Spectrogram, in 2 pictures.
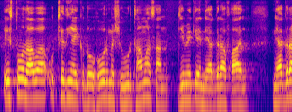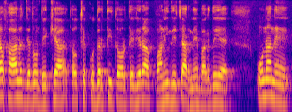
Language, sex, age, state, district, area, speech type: Punjabi, male, 45-60, Punjab, Shaheed Bhagat Singh Nagar, urban, spontaneous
